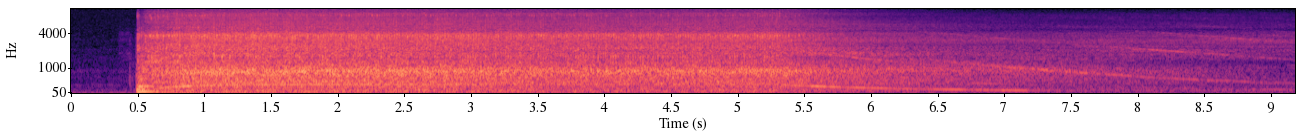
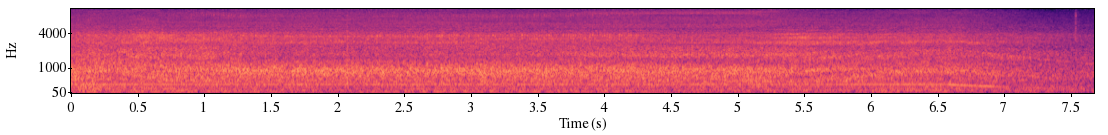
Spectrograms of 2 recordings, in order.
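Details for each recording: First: 2005 Numatic Edward Turbo vacuum switched on with turbo electric head connected and handle switch on; motor starts sharply into a steady high whine with even hum, then spins down smoothly. Normal start-up and run, electric turbo head works. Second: 2005 Numatic Edward Turbo vacuum with turbo electric head on carpet: steady vacuum roar and motor hum that drops in pitch and fades as the head cuts out intermittently; a loose connection is suspected, either in the head or the switch.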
